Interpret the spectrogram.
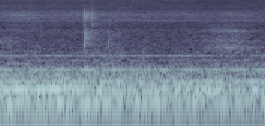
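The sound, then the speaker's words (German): A steady air-conditioning hiss in a train driver's cab, with a low droning hum underneath, continuous, even and moderately loud throughout, with a brief faint click partway through and no talking. “So, jetzt kann es natürlich sein, dass ihr hier so ein Rauschen im Hintergrund hört. Das ist die Klimaanlage.”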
